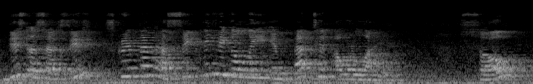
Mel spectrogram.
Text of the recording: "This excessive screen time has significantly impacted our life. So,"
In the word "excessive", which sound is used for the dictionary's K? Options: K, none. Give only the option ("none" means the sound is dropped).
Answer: none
